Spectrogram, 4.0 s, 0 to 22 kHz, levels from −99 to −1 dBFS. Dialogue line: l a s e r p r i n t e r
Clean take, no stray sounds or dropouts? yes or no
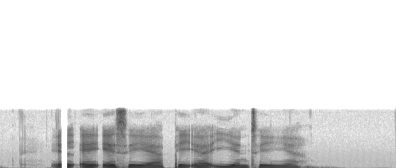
no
